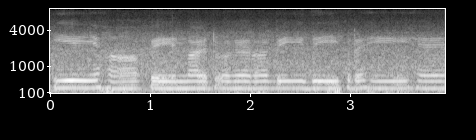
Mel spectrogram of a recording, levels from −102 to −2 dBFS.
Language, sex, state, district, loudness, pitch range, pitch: Hindi, male, Haryana, Jhajjar, -15 LUFS, 200-205 Hz, 200 Hz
